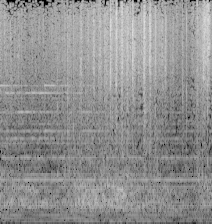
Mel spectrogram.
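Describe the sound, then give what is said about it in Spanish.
Pigeons crowd the ground and eat scattered cake crumbs, cooing in a steady, busy murmur that mixes with a continuous background noise. “El suelo está repleto de palomas que picotean con avidez.”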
